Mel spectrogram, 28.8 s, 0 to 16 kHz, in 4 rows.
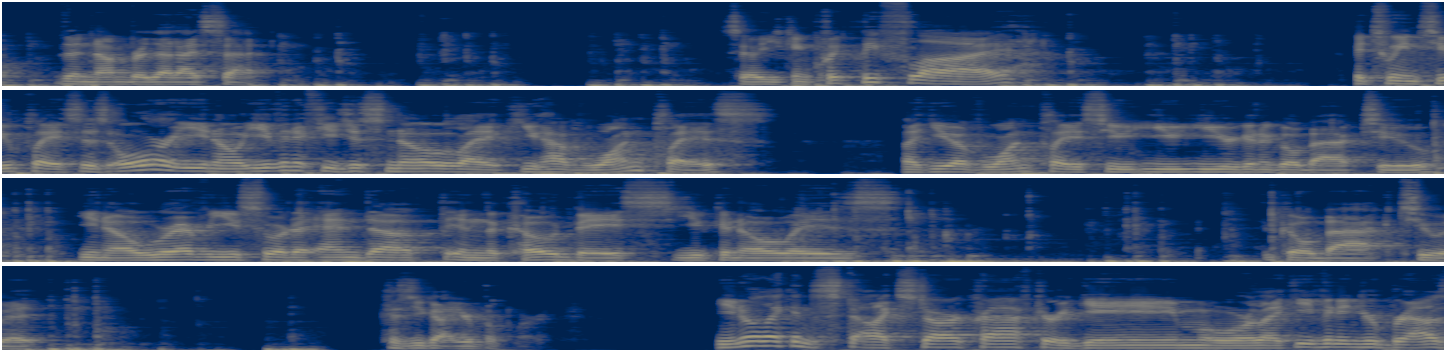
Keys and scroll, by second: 0.0-5.9 typing, 7.3 typing, 8.6-10.5 typing, 11.8-12.8 typing, 14.3-20.8 typing, 22.0-22.9 typing.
